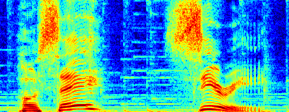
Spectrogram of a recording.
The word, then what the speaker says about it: Siri: Jose Siri. – And now you said it right. And so you did it. Now, when he does it, he puts the emphasis different.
